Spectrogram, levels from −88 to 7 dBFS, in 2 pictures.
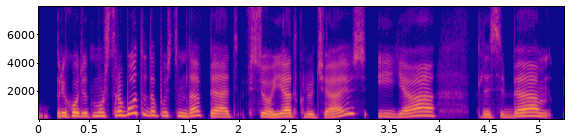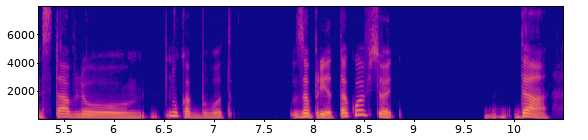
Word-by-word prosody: приходит 235 0 +4
муж 245 +1 +2
с - - -12
работы, 375 +7 +3
допустим, 255 -5 -1
в 260 +4 +2
5, 200 -5 +1
всё, 215 -4 0
я 210 +4 +5
отключаюсь, 195 - -1
и 210 - -7
я 225 +7 +2 0.4
для 185 0 -3
себя 225 +8 +3 0.2
ставлю, 170 -5 -3 0.2
ну, 255 -1 -1
как 195 -6 -3
бы 155 +1 -11
вот 155 0 -9 0.6
запрет 185 -6 +1
такой, 325 +9 0
всё. - - -1 0.9
Да 180 0 -1
210 Hz, 130 wpm, -23 LUFS, 180-250 Hz, 0.9 s, я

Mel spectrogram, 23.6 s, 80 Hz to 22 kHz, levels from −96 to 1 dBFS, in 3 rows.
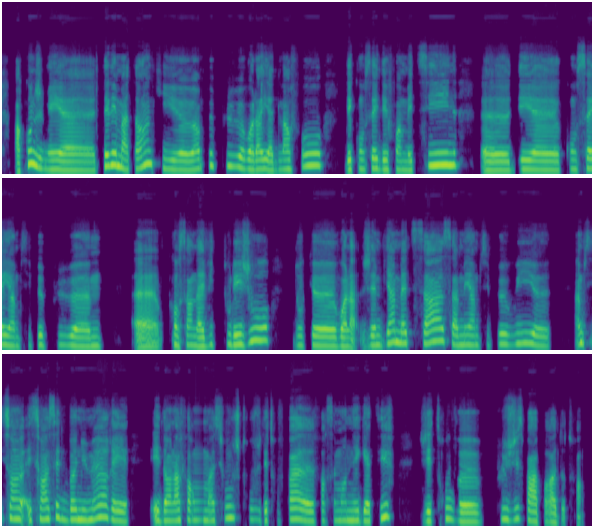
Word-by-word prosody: Par - - 0
contre 275 -2 +7
je - - 0
mets, 170 -1 +2
heu, 155 -1 0
Télématin 230 0 +4
qui 185 -11 -5
est 165 - -1 0.2
un 175 +2 0
peu 240 - -5
plus, 230 -2 -3
heu, - - +4
voilà 175 -2 +2
il 175 - +1
y - - +3
a - - 0
de 160 - -13
l'info, 230 +8 +1 0.3
des 170 - +2
conseils 180 +2 -2
des 170 0 0
fois 165 0 -6
médecine, 245 +10 +4 0.3
heu, 155 0 +3
des, 175 -1 +2
heu, 160 -1 +3
conseils 180 +1 0
un 165 -1 -3
petit 170 +3 -22
peu 180 +4 -3 0.2
plus, 175 -1 -4
hem, 155 0 0 0.5
heu, 75 +1 +1 0.2
concernant 180 -1 -2
la 155 0 +3
vie 165 +4 -8
de - - -35
tous 195 - -6
les 185 +1 +4
jours. 260 +5 +1 0.3
Donc 170 -1 -9
heu, 165 -1 +5
voilà. 160 -1 +1
J'aime 175 +1 -2
bien 210 +5 0
mettre 210 -1 0
ça, 240 +5 +1
ça 195 -7 -2
met 180 +1 -2
un 175 - -3
petit 175 0 -19
peu 195 +2 -2
oui, 200 +2 -2
heu, 165 -3 -3 0.3
un 200 - 0
petit 220 +2 -12
ils - - -10
sont 215 -2 +1
ils 195 - -3
sont 215 - -4
assez 210 +4 +1
de 205 - -4
bonne 200 +1 +2
humeur 215 +4 +1
et 180 -3 +2 0.3
et 190 - +1
dans 185 0 +2
l'information 190 +4 -2
je 230 - -7
trouve 200 -2 -14
je - - -11
les 180 - 0
trouve 165 - -23
pas, 210 -3 +4
heu, - - -2
forcément 185 +1 -7
négatifs. 185 +7 +1 0.4
Je - - -15
les 175 - +4
trouve, 210 +3 -5
heu, 165 -1 +4 0.2
plus 210 -1 -3
juste 215 +2 -6
par 185 - +3
rapport 85 - -2
à - - +2
d'autres, - - -14
hein. - - -7
185 Hz, 225 wpm, -24 LUFS, 170-210 Hz, 0.5 s, contre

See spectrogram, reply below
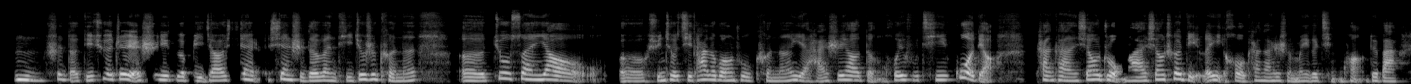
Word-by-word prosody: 嗯， 205 -5 +5
是 235 +7 -4
的， 155 -8 -2
的 185 +4 -2
确 230 +4 -2
这 240 +1 +6
也 235 - +6
是 - - -2
一 205 -2 +3
个 185 -3 -1
比 170 -3 -4
较 185 +2 +1
现 210 +1 -2
现 220 +3 +1
实 205 -5 -2
的 175 +1 +4
问 180 -1 0
题。 170 +1 -6
就 230 +7 +3
是 230 0 +3
可 200 -5 -2
能， 165 +4 -3 0.4
呃， 170 -1 +1
就 265 +12 -1
算 245 -4 +3
要， 200 -7 +1
呃， 150 +1 -4
寻 180 +7 -3
求 200 +2 +2
其 195 -1 -1
他 215 +3 +1
的 210 - +2
帮 190 -1 +2
助， 185 -2 -3
可 170 +1 -7
能 160 +5 -2
也 185 -5 +1
还 150 0 -6
是 210 +5 0
要 200 -2 +2
等 - - -7
恢 200 +1 +2
复 200 -1 -8
期 205 +1 -2
过 210 +10 +3
掉， - - -1 0.4
看 205 -2 -1
看 180 -4 -1
消 215 +6 +2
肿 210 -1 +3
啊， 170 +1 +1
消 225 +6 +1
彻 250 +3 +4
底 235 - 0
了 - - -1
以 205 - +2
后， - - -1
看 180 +7 -6
看 170 -1 -2
是 - - -2
什 - - -6
么 155 - -3
一 - - -4
个 165 - -1
情 160 - -10
况， - - -5
对 170 - -1
吧？ 145 -2 0
190 Hz, 290 characters per minute, -23 LUFS, 170-210 Hz, 0.4 s, 这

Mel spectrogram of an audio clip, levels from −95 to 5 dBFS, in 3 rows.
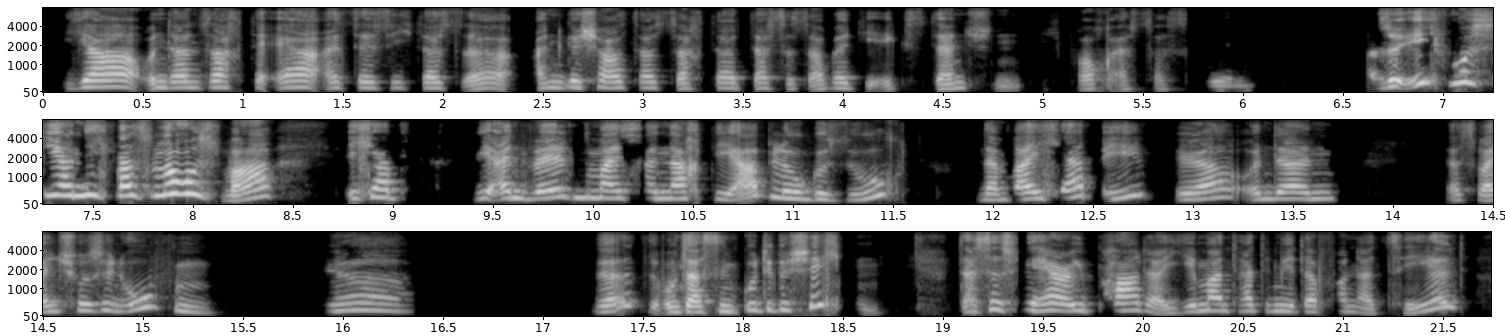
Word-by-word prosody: ja 225 +3 +6
und - - -4
dann 205 0 0
sagte 215 0 -4
er, 210 +1 +1
als 195 0 -8
er 200 - -3
sich 195 0 -17
das, 190 -1 -5
äh, 180 - -3
angeschaut 200 +2 -1
hat, 200 0 -5
sagte 175 -1 -7
er: - - -3
„Das 180 0 -9
ist 160 - -15
aber 180 +3 -5
die - - -16
Extension. 165 +4 -8
Ich - - -43
brauch 155 +2 -8
erst 150 0 -15
das 145 -1 -22
Game“. 130 -1 -15 0.6
Also 465 - +4
ich 370 -5 +2
wusste 360 -1 +2
ja 345 -1 +8
nicht, 345 0 +4
was 335 0 +7
los 400 +2 +7
war. - - +6 0.3
Ich - - -3
habe 275 -1 +1 0.3
wie - - 0
ein 245 0 +2
Weltmeister 255 -1 +2
nach 230 -1 +3
„Diablo“ 235 +3 +2
gesucht 210 - -5 0.3
und 200 - -8
dann 195 0 -1
war 215 +2 +5
ich 240 - -5
happy, 320 +3 -3
ja, 225 +6 0
und 220 -6 -8
dann 225 0 0 0.5
das 180 - -12
war 175 - +4
ein 195 - -4
Schuss 235 +3 -2
in 235 -4 -6
Ofen. 220 - -5 0.5
Ja, 230 -1 -6 0.9
ne? - - -1
Und - - 0
das 185 -1 +6
sind 205 -1 -4
gute 255 0 -4
Geschichten. 380 - -1 0.4
Das - - -1
ist 265 -1 -2
wie 240 - 0
Harry 230 -2 +4
Potter. 245 +2 +1
Jemand 210 +8 -2
hatte 220 0 -6
mir 210 -2 -4
davon 200 0 -6
erzählt 150 +4 -5
220 Hz, 195 wpm, -23 LUFS, 195-255 Hz, 0.9 s, ja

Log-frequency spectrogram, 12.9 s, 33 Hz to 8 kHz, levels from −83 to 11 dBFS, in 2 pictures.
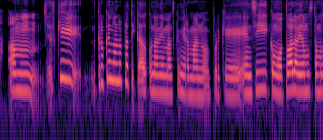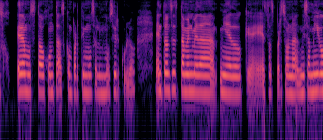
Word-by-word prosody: Am, 225 -2 +2 0.2
es - - -7
que, 375 +4 +4 0.3
creo 300 0 -2
que 360 - +1
no 345 -1 +4
lo 330 - +1
he - - -17
platicado 115 - 0
con - - -4
nadie 210 -1 0
más 195 -1 -2
que - - -9
mi 215 - -2
hermano, 185 - -2
porque 190 +1 -1
en 205 0 0
sí, 235 +2 +1
como 205 -3 +2
toda 225 +3 +6
la 230 - +7
vida 220 0 +4
hemos 220 0 -1
estamos 215 0 -4 0.2
hemos 220 -1 +3
estado 210 -1 +1
juntas, 215 +1 -4
compartimos 210 0 -6
el - - -7
mismo 200 0 -7
círculo. 215 +2 -7 0.4
Entonces 230 0 0
también 220 -1 +2
me 215 -1 +2
da 205 -1 +3
miedo, 200 -2 0
que - - -4
estas - - -8
personas, 205 -1 -2
mis 210 0 -2
amigos. 220 +1 +2
215 Hz, 190 wpm, -23 LUFS, 205-225 Hz, 0.4 s, la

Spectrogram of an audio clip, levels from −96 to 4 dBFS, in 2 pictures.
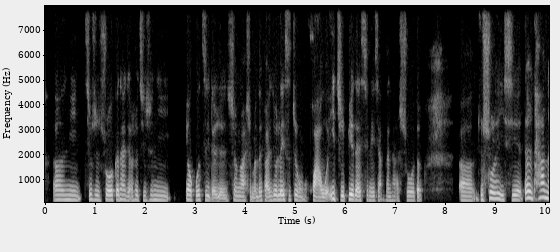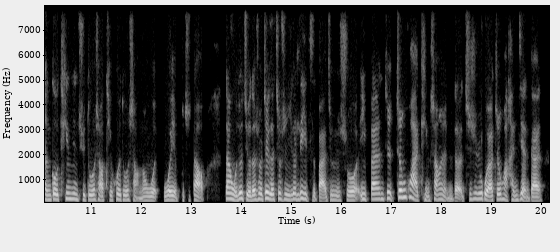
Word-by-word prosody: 呃， 190 +1 0
你 190 +1 -2
就 205 - -3
是 190 -2 -4
说 185 +2 +3
跟 195 0 +2
她 195 -1 0
讲 - - -3
说， 185 - -2
其 175 -1 -9
实 185 +3 -9
你 180 +1 -4 0.3
要 195 -1 +6
过 180 +1 0
自 185 -1 -7
己 175 - +2
的 - - 0
人 125 -2 -2
生 180 -3 -5
啊 165 0 -1
什 - - -12
么 135 - -4
的， 165 +2 -1
反 175 - +1
正 155 - -2
就 195 - +3
类 190 0 +6
似 185 - -9
这 195 +2 -2
种 165 - -5
话， - - +4
我 145 - +2
一 230 - +3
直 185 -4 -1
憋 200 +4 +5
在 190 - +5
心 175 +1 -10
里 165 - -3
想 180 +3 -9
跟 165 -2 -7
她 165 0 -10
说 170 -1 -4
的。 - - -2 0.7
呃， 165 -2 -1
就 195 - 0
说 245 +5 +3
了 230 - +3
一 200 - +2
些， 185 0 -1
但 265 - +7
是 260 - +4
她 285 +5 +2
能 205 -8 +2
够 205 0 +4
听 230 +3 -2
进 215 -2 -1
去 195 +1 -5
多 190 +2 +1
少 200 -2 -1
体 175 - -10
会 200 +4 -1
多 185 -1 -1
少 190 - -8
呢？ 160 - -4
我 160 -2 -2
我 180 +2 +3
也 180 - +2
不 - - -14
知 - - -21
道， - - +1 0.4
但 230 -2 +4
我 175 - +2
就 240 - +5
觉 195 -6 +2
得 185 +2 +5
说 215 0 +1
这 250 +1 +5
个 205 -1 +4
就 230 +4 -2
是 210 0 -3
一 190 -1 -1
个 220 - +2
例 220 +2 0
子 - - -10
吧， - - +2
就 190 -1 -6
是 175 -2 -5
说 175 0 0
一 215 - -1
般 215 +1 +1
就 250 +4 0
是 - - -5
真 285 +1 +4
话 285 -10 +1
挺 165 -1 -9
伤 210 0 -3
人 235 +4 -6
的， - - 0
其 210 - -11
实 230 - -5
如 230 +1 +1
果 215 - +5
要 165 - +4
真 205 +5 -1
话 210 -2 -3
很 185 0 -6
简 225 - 0
单， 150 +1 +2
190 Hz, 320 characters per minute, -22 LUFS, 175-215 Hz, 0.7 s, 但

